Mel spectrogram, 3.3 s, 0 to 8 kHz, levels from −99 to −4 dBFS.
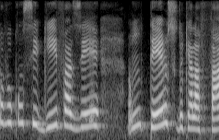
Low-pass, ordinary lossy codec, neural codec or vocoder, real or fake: none; none; none; real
